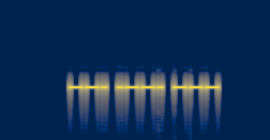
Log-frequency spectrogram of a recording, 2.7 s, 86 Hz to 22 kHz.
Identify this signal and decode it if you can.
Morse code, heard as a keyed tone, about 32 wpm, 700 Hz. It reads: GPO
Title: USA Call Sign Postfixes - 3 Letters 30wpm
